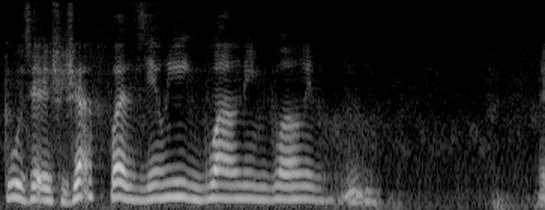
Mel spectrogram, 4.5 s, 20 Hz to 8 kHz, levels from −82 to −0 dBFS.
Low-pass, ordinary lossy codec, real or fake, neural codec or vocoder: none; none; fake; codec, 16 kHz, 1 kbps, FunCodec, trained on Chinese and English, 50 frames a second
